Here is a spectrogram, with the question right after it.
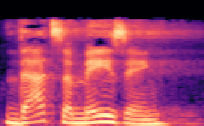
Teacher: When you say, That's amazing, your tone rises with excitement. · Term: rising tone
